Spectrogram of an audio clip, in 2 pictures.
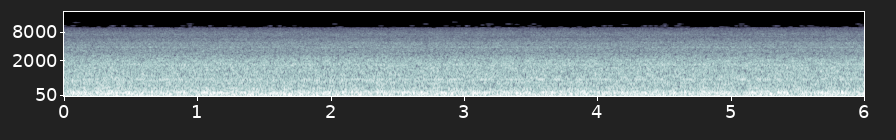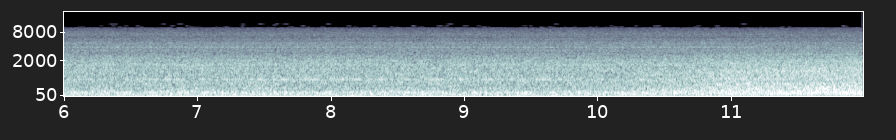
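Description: A jet engine hums steadily and grows louder near the end.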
